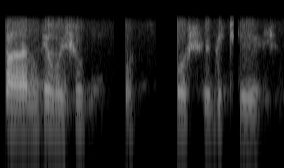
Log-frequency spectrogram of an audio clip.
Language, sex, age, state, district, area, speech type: Kashmiri, male, 30-45, Jammu and Kashmir, Baramulla, rural, conversation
